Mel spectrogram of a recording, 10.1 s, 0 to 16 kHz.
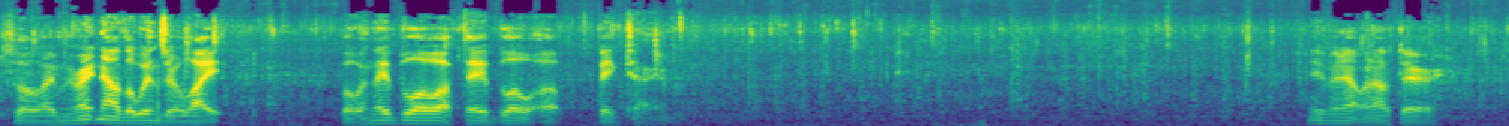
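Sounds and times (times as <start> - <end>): rain pattering: 0.0 - 10.0.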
